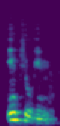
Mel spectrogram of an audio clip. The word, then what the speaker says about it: inquilino: Yeah, but generally we don't pronounce the U, so it just generally most people say inquilino.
